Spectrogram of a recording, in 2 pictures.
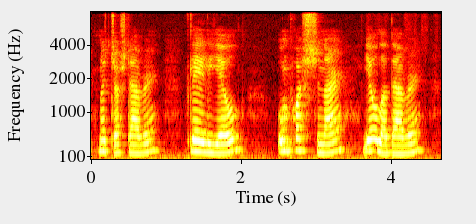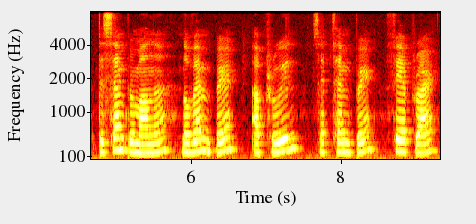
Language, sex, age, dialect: Faroese, female, 15-35, Norðuroyggjar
